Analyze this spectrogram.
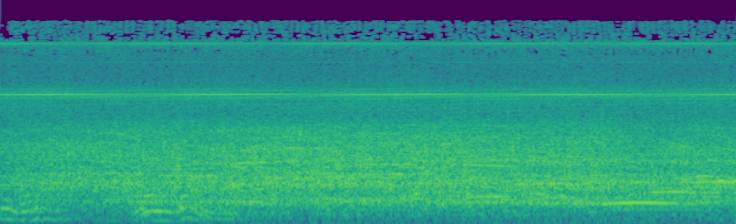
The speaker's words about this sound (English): Now you can hear some of the uh, Oakland fans uh, getting on uh, Mr. Durwood Merrill, the third base umpire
